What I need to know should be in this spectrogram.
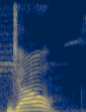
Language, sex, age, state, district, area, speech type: Hindi, female, 45-60, Uttar Pradesh, Mirzapur, rural, read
